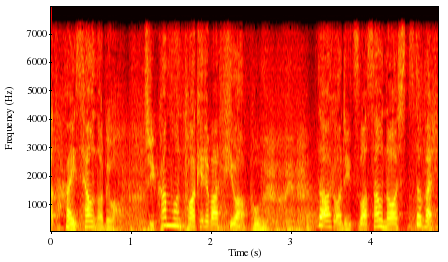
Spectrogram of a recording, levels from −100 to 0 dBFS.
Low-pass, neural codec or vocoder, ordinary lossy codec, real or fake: 7.2 kHz; codec, 16 kHz, 0.5 kbps, X-Codec, HuBERT features, trained on LibriSpeech; none; fake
